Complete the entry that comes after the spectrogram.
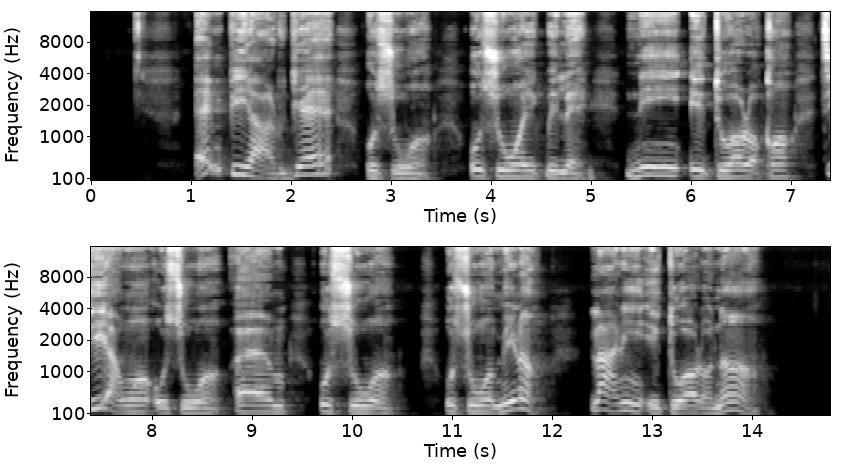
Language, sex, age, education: Yoruba, male, 46-60, tertiary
